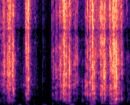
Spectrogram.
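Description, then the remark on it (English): Scissors snip open a crinkly bag of goat cheese and espalette pepper potato chips, labelled in French, in a quick series of crisp, rustling cuts, bright and papery, with a brief pause partway through and no one talking. “Here, I got scissors so we don't have to be fighting and trying to open all this stuff.”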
